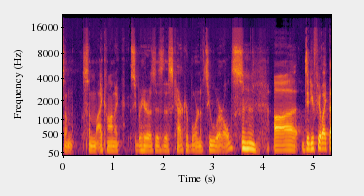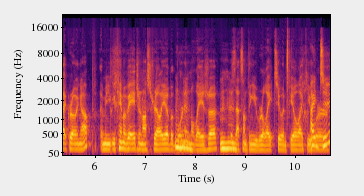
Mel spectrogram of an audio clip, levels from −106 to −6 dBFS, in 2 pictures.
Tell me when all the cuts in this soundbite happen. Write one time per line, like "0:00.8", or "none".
0:06.3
